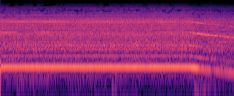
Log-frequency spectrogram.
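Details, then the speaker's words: Steady high motor whine that sags as the trigger switch is pushed and wiggled, with visible sparking at the switch; arcing trigger switch contacts. "there's the switch. That's quite the little spark they got there."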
